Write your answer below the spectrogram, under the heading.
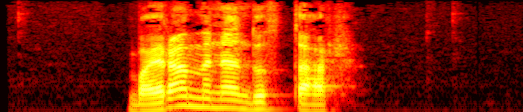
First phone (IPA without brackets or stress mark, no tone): b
